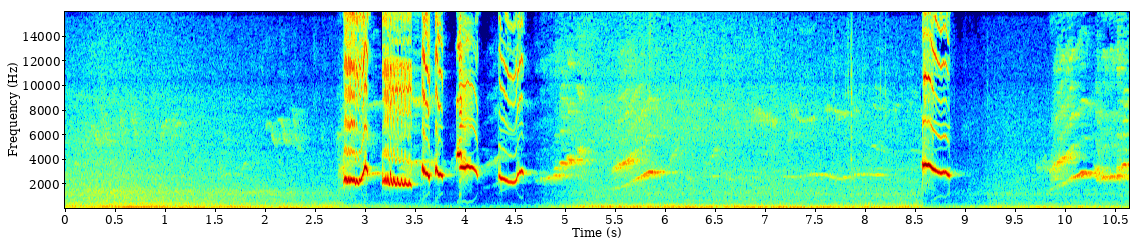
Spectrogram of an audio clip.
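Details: Orange-headed thrush singing, meant to coax a bird that has stopped singing: a quiet hum, then a fast run of piercing high notes and downslurred whistles, faint whistles after, and one more loud slurred note.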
